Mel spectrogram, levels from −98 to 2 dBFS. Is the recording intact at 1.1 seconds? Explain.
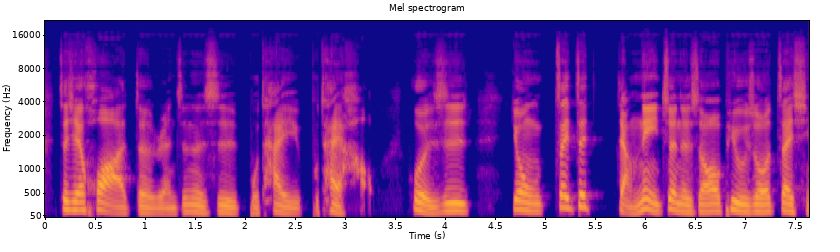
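Yes, the audio is intact at 1.1 seconds, with the speech continuing there with no audible fault.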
